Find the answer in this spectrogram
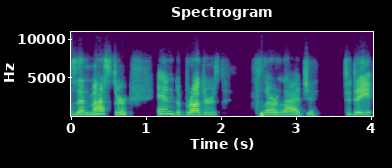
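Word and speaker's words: Flerlage: master and the brothers fleur ledge today i heard the name for the first time you know with my ear i was pronouncing ken fleur lager it was not that so now i know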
